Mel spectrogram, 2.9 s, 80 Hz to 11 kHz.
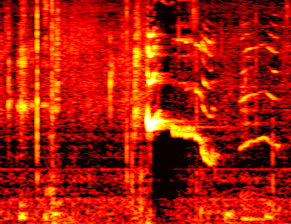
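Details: A Siberian Husky puppy, 20 days old, from a litter born 16 February to Gau and Arkan, gives a clear, high whine that slides smoothly downward, then a shorter, softer whine after faint squeaks and shuffling.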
